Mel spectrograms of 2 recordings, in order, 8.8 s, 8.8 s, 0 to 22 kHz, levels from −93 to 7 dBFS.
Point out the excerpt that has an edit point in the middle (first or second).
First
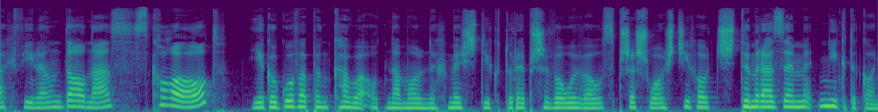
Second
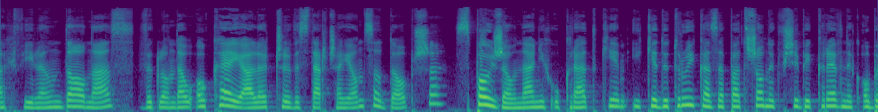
second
